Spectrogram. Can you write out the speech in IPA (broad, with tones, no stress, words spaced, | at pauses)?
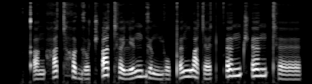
kʼa˩ŋha˥thɐ˩ ɡʲɔ˩˧t͡ʃʼa˥ tʰɛ˩lʲɛ˥ŋɡʲœ˩ŋ jo˩pʼɛ˥ŋwa˩t ɛ˥t pʼɛ˥ŋt͡ʃʼɛ˥ŋ tʰɛ˩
